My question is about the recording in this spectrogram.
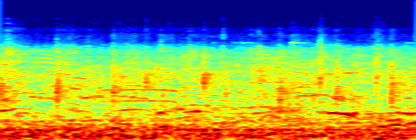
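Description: Indistinct voices of several people talking at once, none clear enough to make out, over a steady low rumble.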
